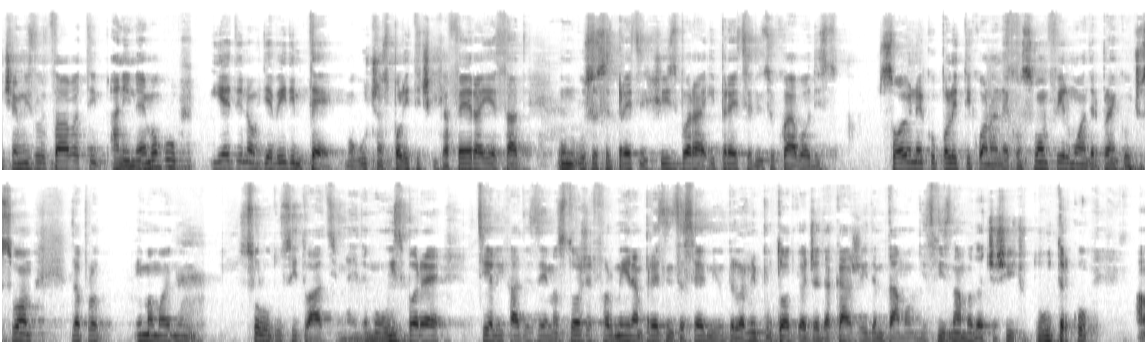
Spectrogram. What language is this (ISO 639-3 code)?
hrv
